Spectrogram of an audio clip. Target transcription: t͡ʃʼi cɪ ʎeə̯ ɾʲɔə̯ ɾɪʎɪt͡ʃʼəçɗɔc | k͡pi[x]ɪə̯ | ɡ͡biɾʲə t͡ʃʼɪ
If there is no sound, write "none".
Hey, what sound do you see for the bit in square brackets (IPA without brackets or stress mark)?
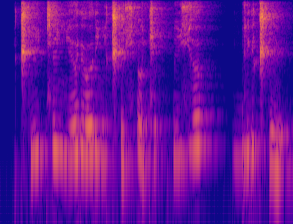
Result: ç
